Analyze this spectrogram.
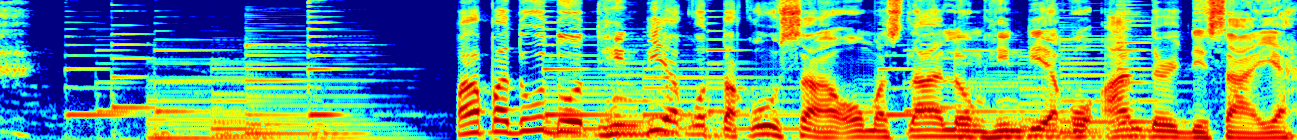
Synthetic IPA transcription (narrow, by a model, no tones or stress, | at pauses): papɐd̪uːd̪ʊʔot̪̚hɪnd̪iɐko̞t̪ɐkuːsɐʔomɐslaːlo̞ŋɦɪnd̪iʔɐko̞ʔand̪ɛɹd̪ɪsaːjɐ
